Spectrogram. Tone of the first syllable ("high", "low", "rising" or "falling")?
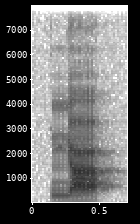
low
